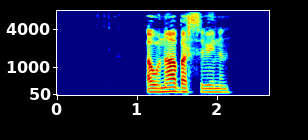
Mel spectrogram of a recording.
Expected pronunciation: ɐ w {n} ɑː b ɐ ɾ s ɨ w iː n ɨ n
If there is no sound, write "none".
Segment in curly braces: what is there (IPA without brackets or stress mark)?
n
